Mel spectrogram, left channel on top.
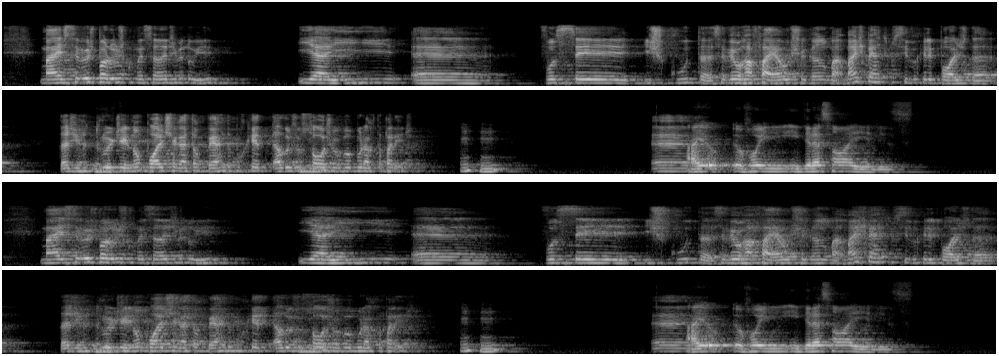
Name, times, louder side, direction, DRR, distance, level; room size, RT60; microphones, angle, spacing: voice 1, 0.0-2.1 3.0-4.9 5.4-10.0 10.5-14.0 16.4-17.0, left 3 dB, 90° left, 6 dB, 3.3 m, -25 dB
voice 2, 10.8-11.3 12.9-13.2 14.5-15.0 16.8-19.1, equal, 10° left, 9 dB, 1.3 m, -24 dB
30.0 x 22.0 x 6.0 m, 0.75 s
head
